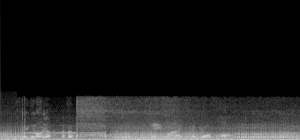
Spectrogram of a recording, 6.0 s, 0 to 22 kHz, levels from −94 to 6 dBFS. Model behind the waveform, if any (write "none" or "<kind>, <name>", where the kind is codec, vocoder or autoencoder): none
